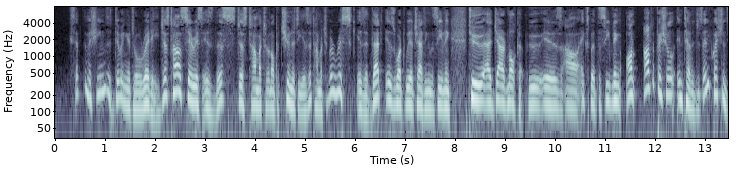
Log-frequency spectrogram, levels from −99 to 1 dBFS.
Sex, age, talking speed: male, 60-79, 225 wpm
